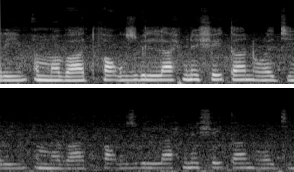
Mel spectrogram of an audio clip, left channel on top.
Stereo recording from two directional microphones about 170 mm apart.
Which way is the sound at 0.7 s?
45° left (ahead or behind).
